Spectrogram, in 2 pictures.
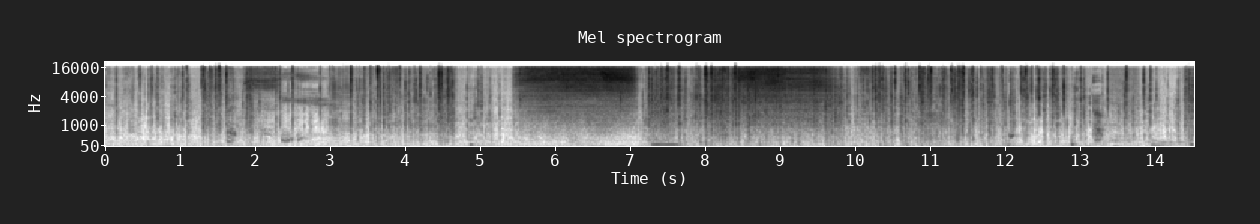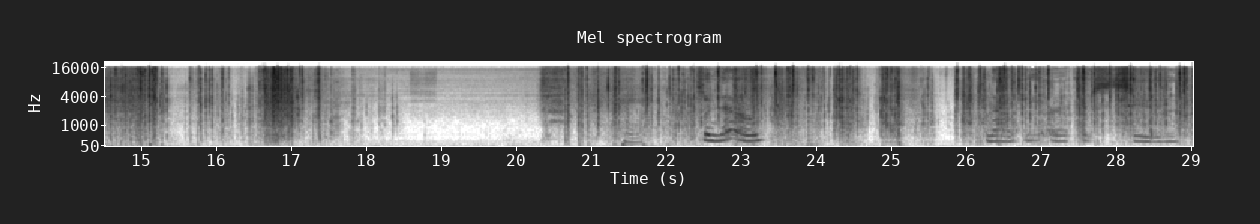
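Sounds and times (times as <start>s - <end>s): plastic packaging crinkling: 0.0s - 18.5s, 20.3s - 29.0s
breath blown through a straw: 5.4s - 7.2s, 8.4s - 9.7s.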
